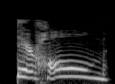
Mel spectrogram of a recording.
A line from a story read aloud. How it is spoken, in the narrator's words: Garrett yells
